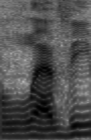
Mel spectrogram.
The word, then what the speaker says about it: Lewy: a Lewy body I think it's actually a levee body I think the guy was Jewish but and that's how you properly pronounce it it's a Lewy body and nobody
